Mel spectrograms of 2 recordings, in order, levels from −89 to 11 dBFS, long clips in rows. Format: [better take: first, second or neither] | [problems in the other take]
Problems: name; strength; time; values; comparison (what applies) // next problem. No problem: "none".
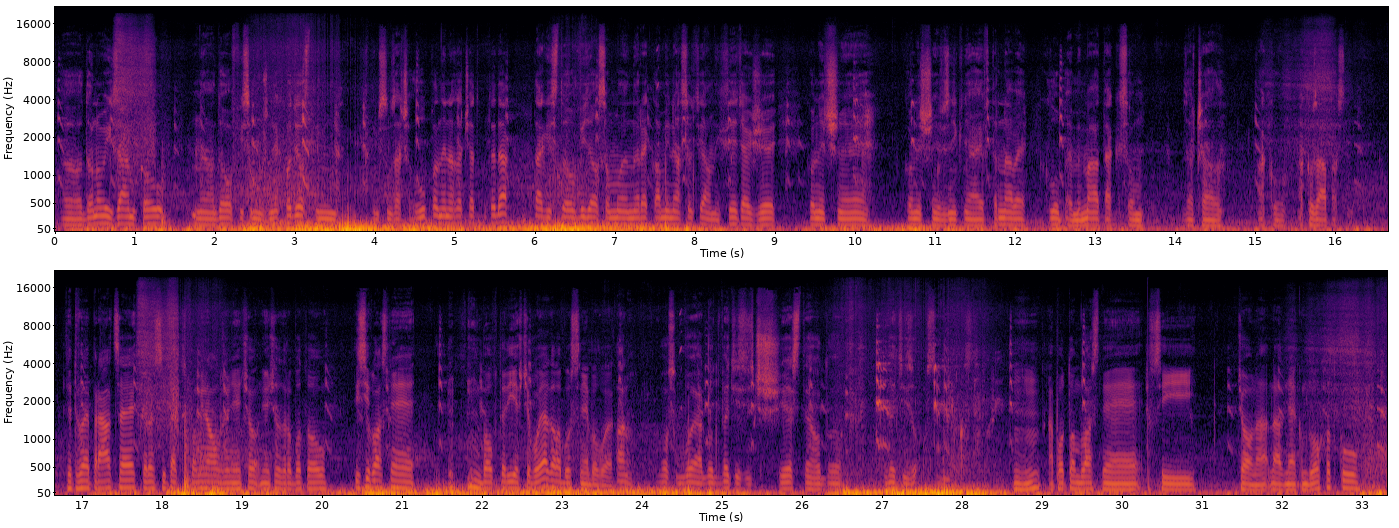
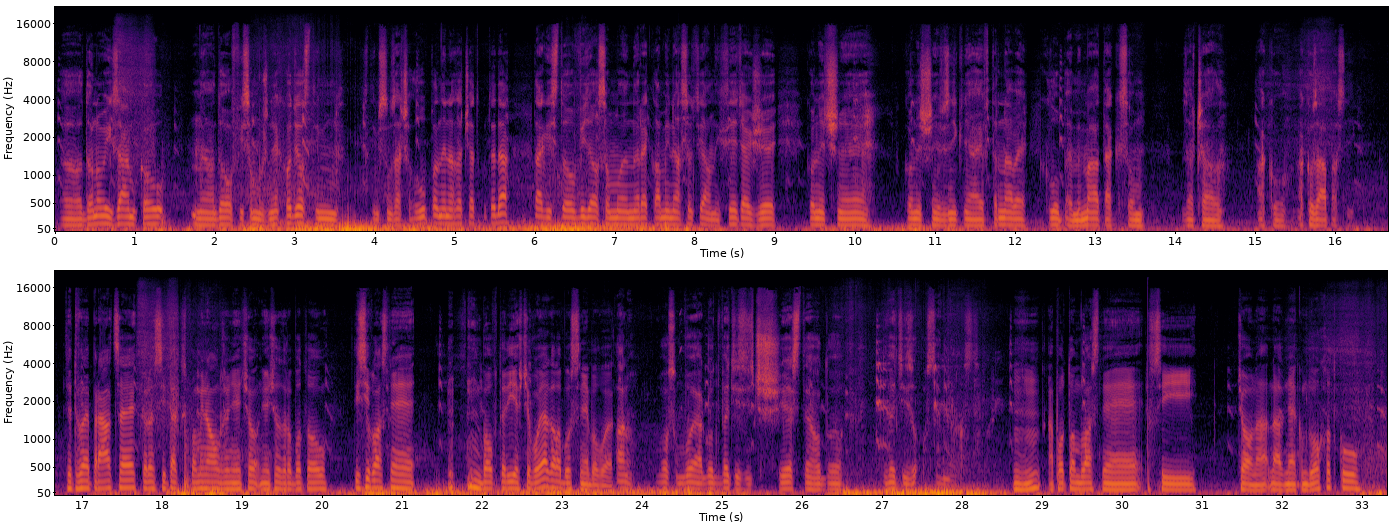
second | wind noise on the microphone; heavy; 6 dB below the speech; occasional gusts in the second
